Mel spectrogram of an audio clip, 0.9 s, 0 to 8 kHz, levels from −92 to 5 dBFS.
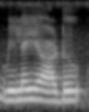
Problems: constant background noise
